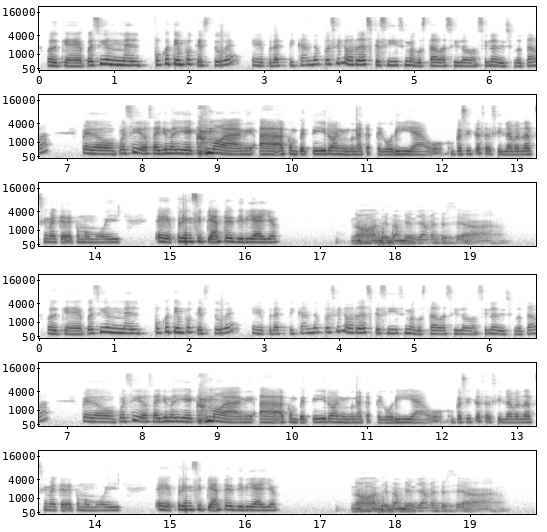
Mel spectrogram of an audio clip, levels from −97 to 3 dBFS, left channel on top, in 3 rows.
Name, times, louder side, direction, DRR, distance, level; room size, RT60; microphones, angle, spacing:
voice 1, 0.1-6.8 7.2-14.3 14.8-16.5 17.8-18.0, left 3 dB, 25° left, 0.3 m, -31 dB
voice 2, 17.4-19.6, equal, ahead, 0.8 m, -38 dB
head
